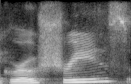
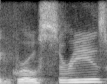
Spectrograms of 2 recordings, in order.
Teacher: some people say groceries with um the sh sound and some say groceries with the s sound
